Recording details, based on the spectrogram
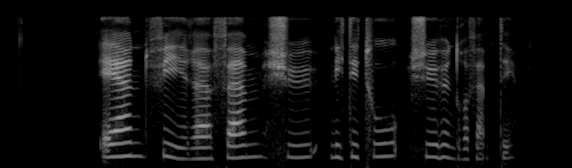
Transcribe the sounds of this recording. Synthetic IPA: ʔeːnfiːʁəfɛmʃʉːnɪt̪ɪt̪ʰuːʃʉːhʉnd̪ʁəoːfɛ̰mt̪ɪ

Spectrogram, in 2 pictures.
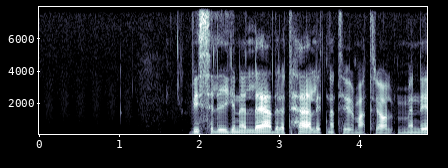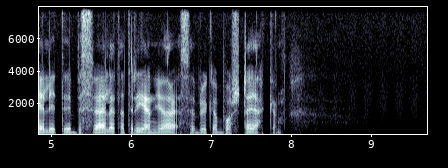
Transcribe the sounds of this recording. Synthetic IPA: vɪsːəliːɡənæɭɛːd̪əɾɛt̪hæːɭɪt̪nat̪ʰʉ̟ːɾmat̪ɾɪɑ̰ːlmɛnd̪ɛæɭiːt̪əbɛsvæːɭɪt̪at̪ɾeːnjœːɾa̰sɔjɑ̰bɾʉ̟ːkaɾbɔʂʈajakːa̰n

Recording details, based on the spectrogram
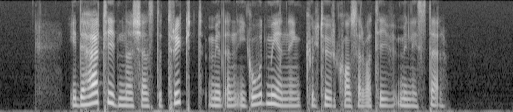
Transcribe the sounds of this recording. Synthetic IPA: ʔɪd̪ɛɦæːʈʰiːd̪ənaɕɛnsd̪ɛt̪ʰɾʏkt̪meːd̪ɛnɪɡuːd̪meːnɪŋkʰɵlt̪ʰʉ̟ːɾkʰɔnsæɾva̰t̪ʰiːvmɪnɪst̪ə̰ɾ

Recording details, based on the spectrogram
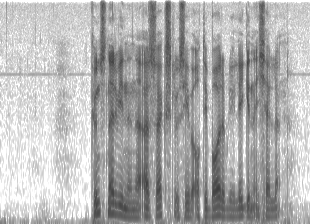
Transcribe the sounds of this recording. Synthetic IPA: kʰʉnst̪nəɾʋɪnənə̰ʔæ̰ːɾsoːɛksklʉsiːʋə̰ʔɑt̪̚d̪iːbɑːɾəbliːɭɪɡənʔḭːçɛlə̰ɳ

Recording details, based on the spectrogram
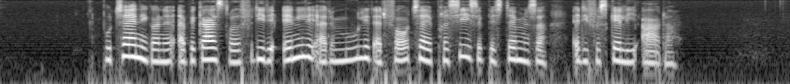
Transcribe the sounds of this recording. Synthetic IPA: b̥o̝t͡sʰæ̰niɡ̥ɐnəʔæɐb̥e̝ɡ̥ɑ̈ɪ̰sd̥ʁɐðˠfɒ̽d̥ḭːd̥e̝ʔenəliʔæɐɾe̝muːlid̥æd̥fɒːt͡sʰɛ̰ːpʰʁɛsḭːsəb̥e̝sd̥em̰l̩sɐʔæd̥ifɒ̽sɡ̥el̰iəʔɑ̈ːɾ̥ɐ

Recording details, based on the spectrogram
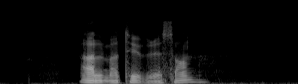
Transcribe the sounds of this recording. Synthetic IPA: almat̪ʰʉ̟ːɾəsɔn

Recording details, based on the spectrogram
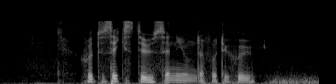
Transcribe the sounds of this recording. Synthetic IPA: ɧɵt̪ːɪsɛkst̪ʰʉ̟ːsəniːhɵnd̪ɾafœʈːɪɧʉ̟ː

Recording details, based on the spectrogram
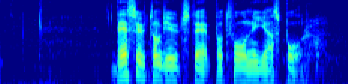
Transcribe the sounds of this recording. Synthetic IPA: d̪ɛsʉ̟ːt̪ɔmbjʉ̟ːd̪sd̪ɛpʰɔt̪ʰvoːnyːaspo̰ːɾ

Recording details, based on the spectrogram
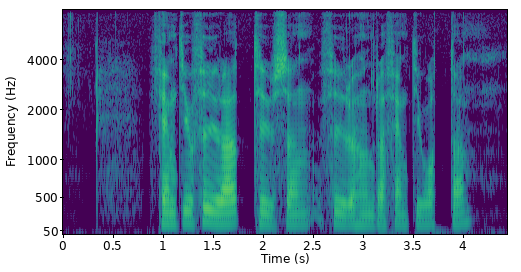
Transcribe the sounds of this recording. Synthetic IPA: fɛmt̪ɪʊfyːɾat̪ʰʉ̟ːsənfyːɾaɦɵnd̪ɾafɛmt̪ɪʊɔt̪ːa

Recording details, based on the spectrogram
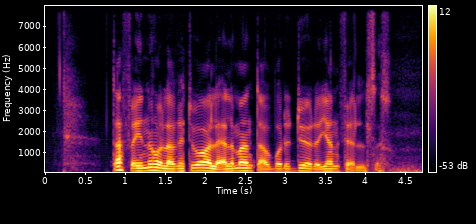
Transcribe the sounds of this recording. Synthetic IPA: d̪̥æʁfɔʁɪnəhɔlːəʁʁɪt̪ʉɑːləɛləmɛnt̪ə̰ɑ̰ːʋboːd̪əd̪øːd̪oːjɛnfø̰ːd̪l̩sə

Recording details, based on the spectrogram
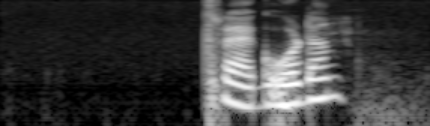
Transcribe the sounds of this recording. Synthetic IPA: t̪ʰɾɛːɡoːɖən

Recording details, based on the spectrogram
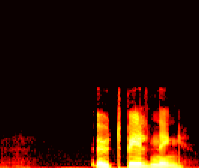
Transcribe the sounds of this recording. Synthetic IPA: ʔʉ̟ːt̪bɪld̪nɪŋ

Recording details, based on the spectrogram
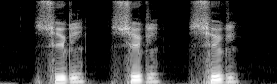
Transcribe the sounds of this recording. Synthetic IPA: syɡ̥l̩ | syɡ̥l̩ | syɡ̥l̩

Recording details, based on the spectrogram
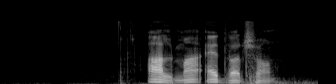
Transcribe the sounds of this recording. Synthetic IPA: ʔalmaʔɛd̪vaɖʂɔn

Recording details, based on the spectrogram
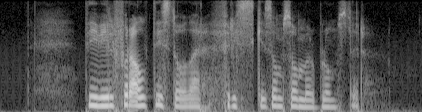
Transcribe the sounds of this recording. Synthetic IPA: d̪̥iːʋɪlfɔɾʔɑ̰lt̪iːst̪oːd̪æːɾfɾɪskəsɔmsɔməɾblɔmst̪əɾ

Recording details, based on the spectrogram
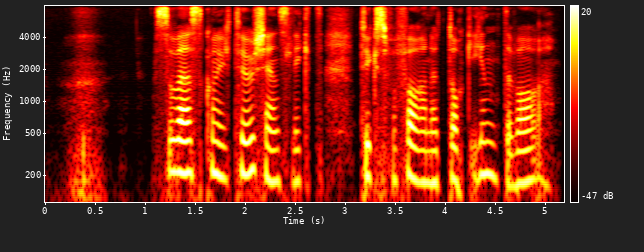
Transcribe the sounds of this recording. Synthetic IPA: sɔvæst̪kʰʊnjɵk̚t̪ʰʉ̟ːɕɛnslɪɡt̪ʰːʏksfœɾfɑːɾand̪ət̪̚d̪ɔkːɪnt̪əvɑːɾa̰

